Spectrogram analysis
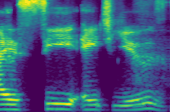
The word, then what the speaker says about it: Xichu: Zichuensis, Zichuensis, Zichu. It's Xichu, Zichu. I think I've asked a native speaker if that's how you say it, and I believe that's what they said.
